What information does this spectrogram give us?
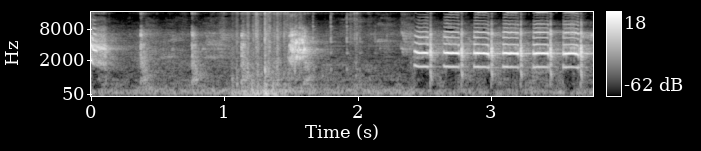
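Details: Myna lure sound: faint scratchy noises give way to a burst of loud, rasping notes repeated about three times a second.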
